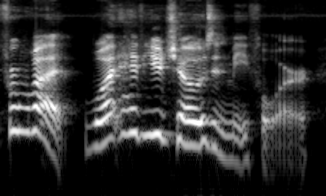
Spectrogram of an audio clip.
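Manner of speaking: hammed-up bewildered plea; incredulous questioning. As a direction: demand an answer in comic disbelief. Acted back-and-forth with the voice.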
